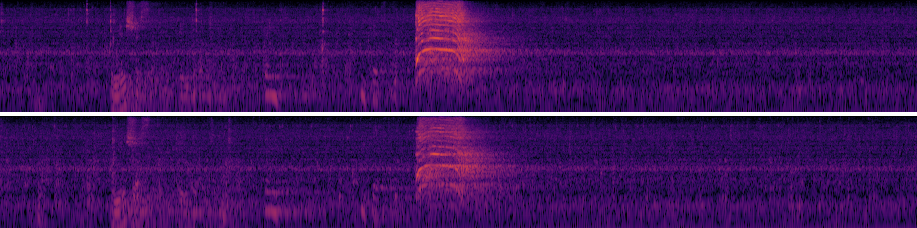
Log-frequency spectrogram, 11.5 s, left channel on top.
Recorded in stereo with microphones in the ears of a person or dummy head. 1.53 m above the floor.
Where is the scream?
50° left (ahead or behind), 1.2 m.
